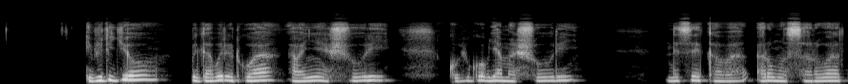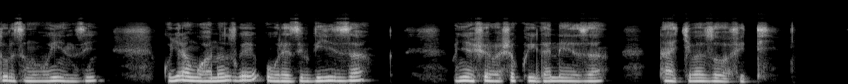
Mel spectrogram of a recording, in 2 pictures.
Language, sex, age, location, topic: Kinyarwanda, male, 25-35, Kigali, education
